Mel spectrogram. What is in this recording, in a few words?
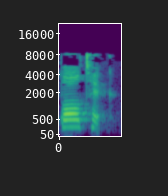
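"Baltic", English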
